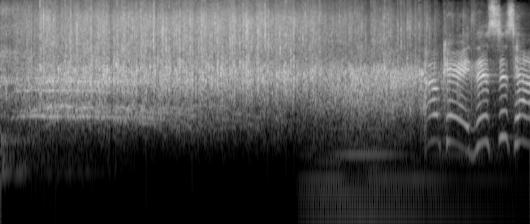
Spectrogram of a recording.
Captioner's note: audience cheering and clapping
